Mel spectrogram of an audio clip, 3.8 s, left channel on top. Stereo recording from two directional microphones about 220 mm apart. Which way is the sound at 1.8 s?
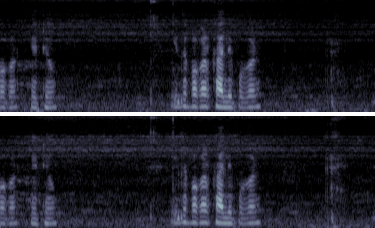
10° right (ahead or behind).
